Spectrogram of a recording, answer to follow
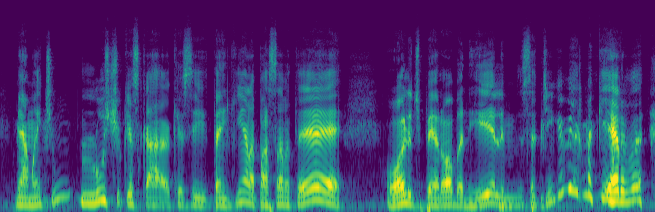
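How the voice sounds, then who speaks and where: The pace is very fast. Pitch swings very widely throughout. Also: man. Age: middle-aged. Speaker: truck driver and social media content creator. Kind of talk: casual interview chat.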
